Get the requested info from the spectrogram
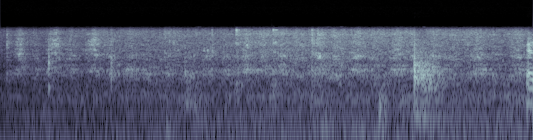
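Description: A utensil stirring and scraping a skillet of hot pan sauce on a gas stove, with scattered small clicks over a steady sizzle.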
